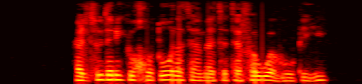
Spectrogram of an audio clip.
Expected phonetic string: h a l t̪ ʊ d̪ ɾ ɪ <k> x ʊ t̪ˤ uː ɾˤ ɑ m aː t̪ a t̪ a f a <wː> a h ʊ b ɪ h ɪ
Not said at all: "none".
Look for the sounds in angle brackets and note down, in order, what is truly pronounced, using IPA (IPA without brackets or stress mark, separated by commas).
k, wː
